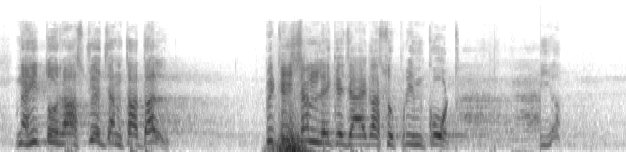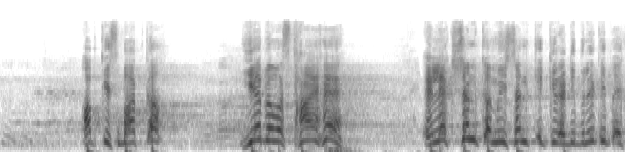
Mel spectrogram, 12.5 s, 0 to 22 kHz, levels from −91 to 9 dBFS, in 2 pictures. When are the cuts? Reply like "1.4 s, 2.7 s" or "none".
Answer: 5.4 s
